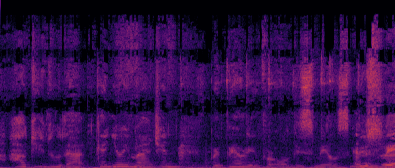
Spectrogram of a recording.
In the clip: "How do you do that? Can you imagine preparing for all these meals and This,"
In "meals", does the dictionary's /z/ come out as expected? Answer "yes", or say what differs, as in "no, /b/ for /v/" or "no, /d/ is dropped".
no, /s/ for /z/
